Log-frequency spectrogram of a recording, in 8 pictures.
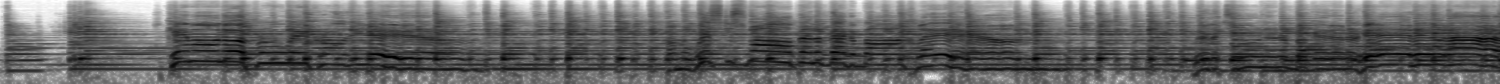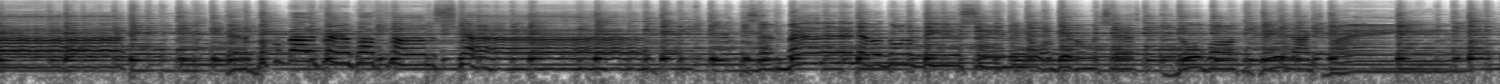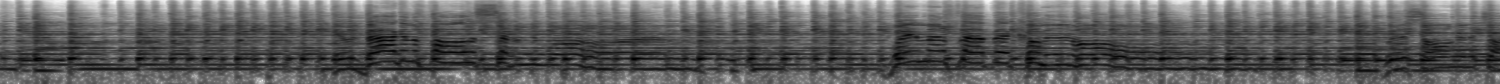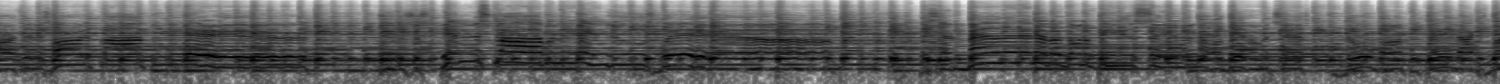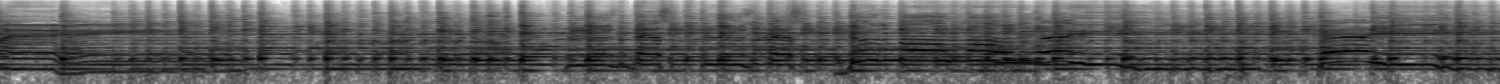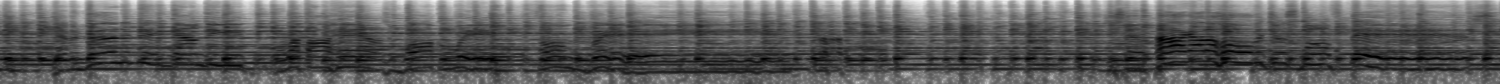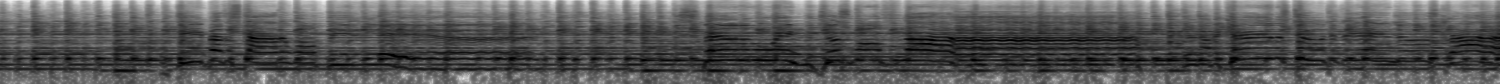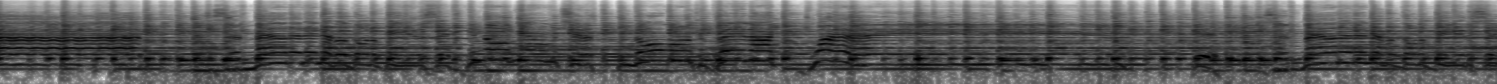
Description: (captured from facebook)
